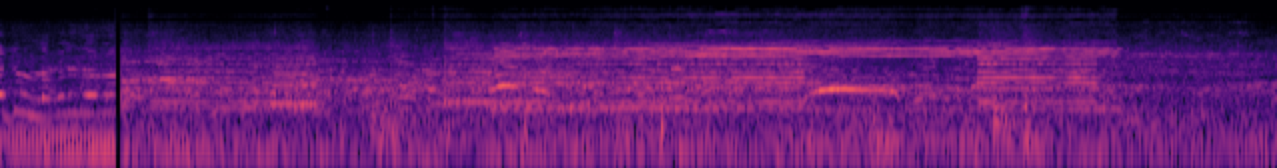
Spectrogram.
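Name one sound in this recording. Car horns honk in traffic.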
